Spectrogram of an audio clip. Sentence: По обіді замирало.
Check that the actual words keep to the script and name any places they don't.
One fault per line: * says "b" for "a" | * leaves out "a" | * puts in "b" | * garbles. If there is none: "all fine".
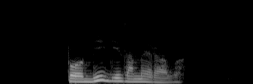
all fine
